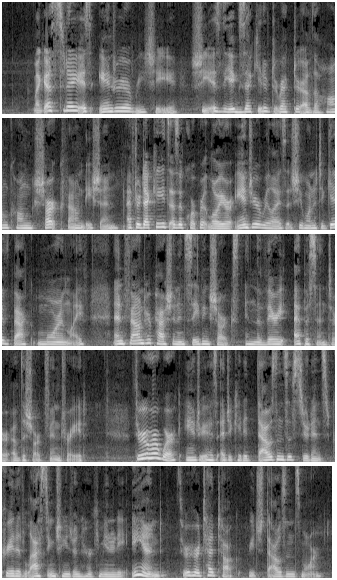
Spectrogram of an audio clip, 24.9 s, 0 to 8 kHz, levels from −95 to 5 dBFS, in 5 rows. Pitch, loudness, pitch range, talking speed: 170 Hz, -16 LUFS, 150-205 Hz, 175 wpm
